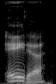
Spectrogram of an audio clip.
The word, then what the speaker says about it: eta: on the H, but it does not have that ha sound. That will be something else that gives you the sound. So this is an eta, like in the word they, that a sound.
